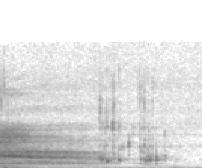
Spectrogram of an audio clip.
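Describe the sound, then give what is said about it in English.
Water pours into a glass with a steady, slightly ringing trickle, then breaks into a few scattered drips and splashes before fading out. Fairly quiet, with no voices. “Is it Tim and Eric when they're pouring the water into the glass?”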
